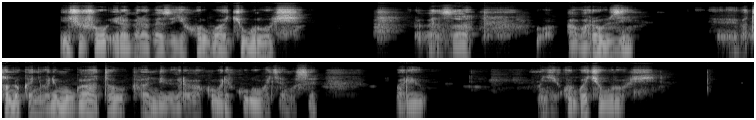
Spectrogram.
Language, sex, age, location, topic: Kinyarwanda, male, 25-35, Nyagatare, agriculture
